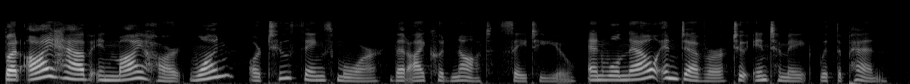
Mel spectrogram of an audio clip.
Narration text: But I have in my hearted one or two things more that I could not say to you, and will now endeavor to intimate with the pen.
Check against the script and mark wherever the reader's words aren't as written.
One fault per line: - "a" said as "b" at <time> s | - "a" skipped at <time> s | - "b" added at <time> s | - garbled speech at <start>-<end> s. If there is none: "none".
- "hearted" said as "heart" at 1.4 s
